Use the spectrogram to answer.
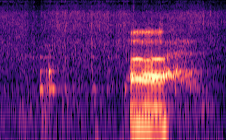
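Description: Broccoli and other vegetables sizzle in a fry pan as they shrink and brown in their own juices. The frying is a steady, bright hiss that swells briefly louder partway through, with a bit of stirring.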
